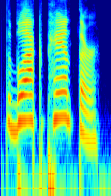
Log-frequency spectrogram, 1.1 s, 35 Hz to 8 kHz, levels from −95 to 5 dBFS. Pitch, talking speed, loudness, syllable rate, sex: 250 Hz, 160 wpm, -17 LUFS, 4.4 syllables/s, female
